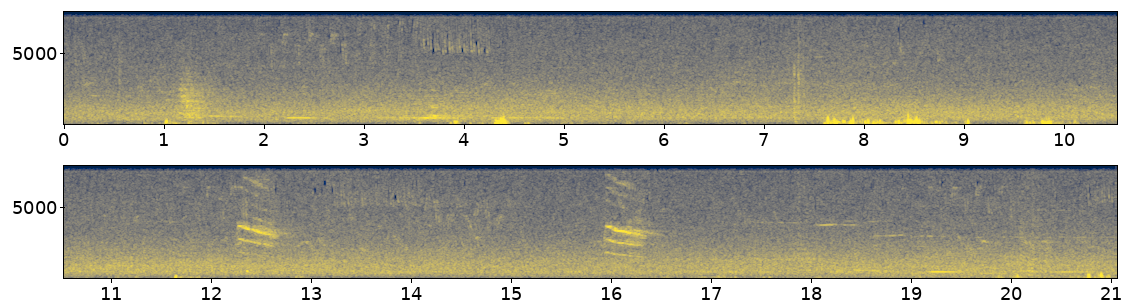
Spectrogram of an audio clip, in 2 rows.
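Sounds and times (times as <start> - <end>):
background hiss: 0.0 - 21.0
bird calling: 1.5 - 4.3, 12.3 - 12.9, 15.9 - 16.6, 18.0 - 20.8.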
